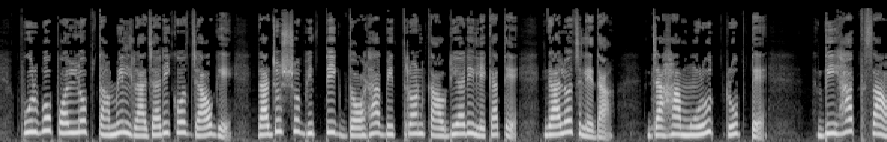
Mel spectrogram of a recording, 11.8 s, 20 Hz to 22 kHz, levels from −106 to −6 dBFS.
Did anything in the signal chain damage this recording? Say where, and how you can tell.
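Yes. A Bluetooth stutter on the wireless playback link: from 3.37 to 3.46 s packets went missing, so the receiver kept replaying its last buffer. The speech buzzes on one repeated slice, then jumps ahead about 70 ms, which fits roughly three lost frames.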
